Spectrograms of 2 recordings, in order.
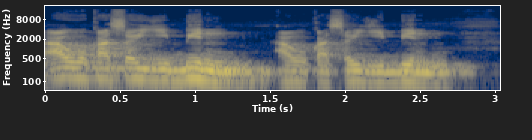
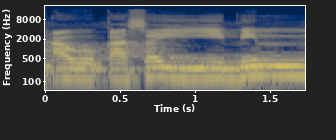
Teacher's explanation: tanwinnya kasratain ini dimasukkan dimasukkan kepada huruf mim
